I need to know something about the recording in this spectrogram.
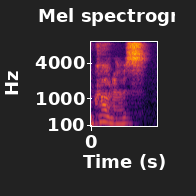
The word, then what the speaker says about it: Qo'noS: return his corpse to Kronos, right? Kronos. Kronos. I thought isn't let you pronounce it a certain way. People with always the- pronounce it Kronos, Kronos. but it's spelled Qonos.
